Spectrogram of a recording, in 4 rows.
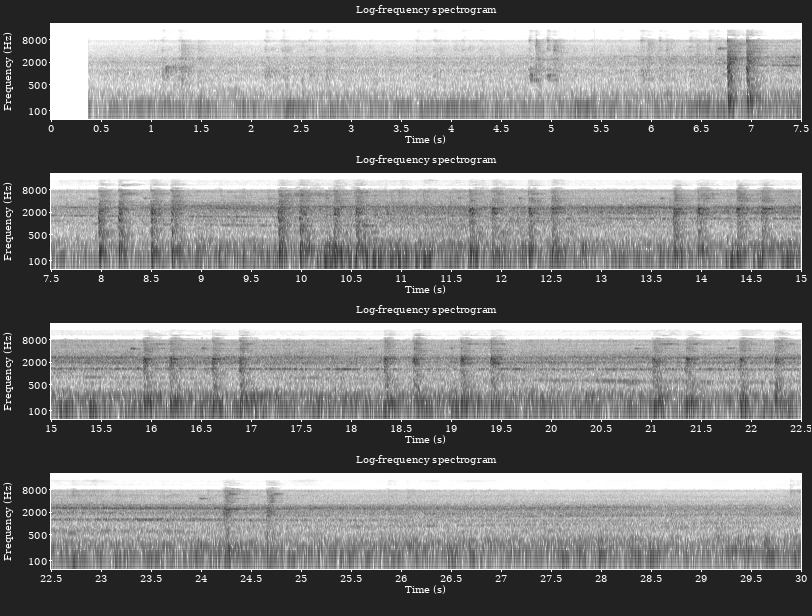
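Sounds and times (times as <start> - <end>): train rumble: 0.4 - 30.0.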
